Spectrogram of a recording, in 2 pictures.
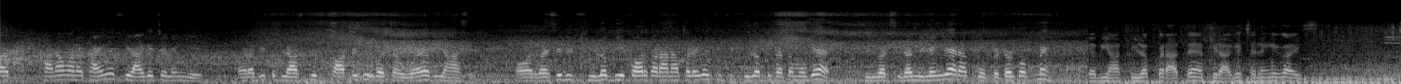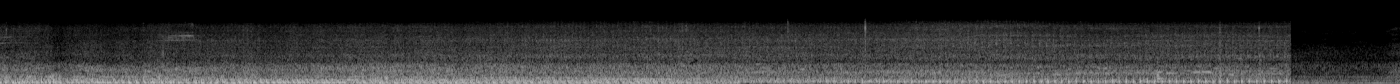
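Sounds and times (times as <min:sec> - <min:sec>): motorcycle engine idling: 0:19.7 - 0:26.9.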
